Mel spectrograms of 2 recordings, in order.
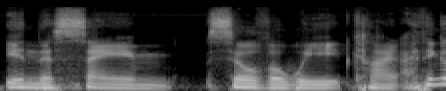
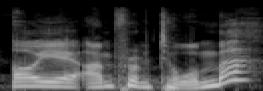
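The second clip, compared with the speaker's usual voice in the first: self-mocking broad Australian accent, a little higher; imitated Australian accent; 5 semitones higher than usual. Mimicking their old recorded self for laughs, broad Australian accent. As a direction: play up the Australian twang. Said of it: "I sound very different".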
